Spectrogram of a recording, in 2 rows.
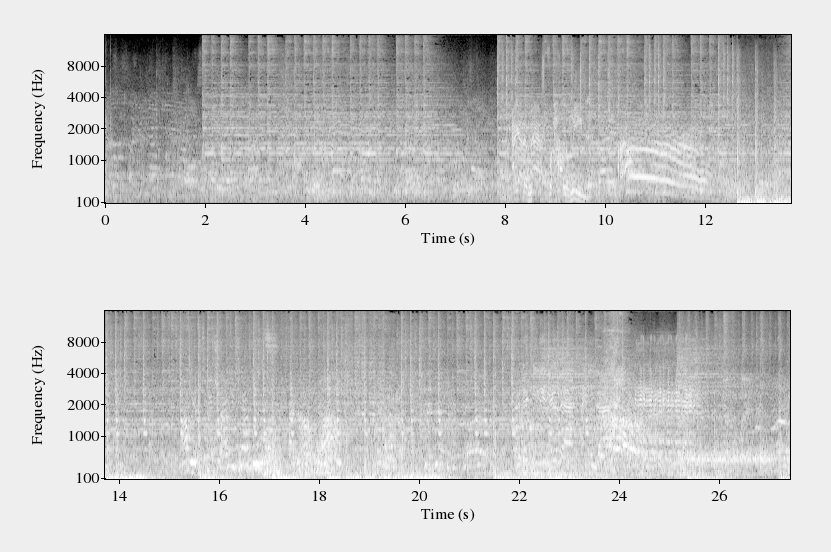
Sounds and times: Music: 0:01.7 - 0:27.4.

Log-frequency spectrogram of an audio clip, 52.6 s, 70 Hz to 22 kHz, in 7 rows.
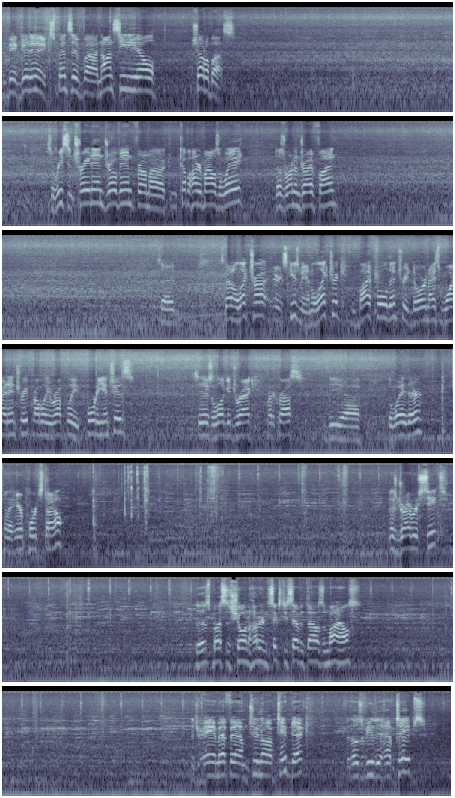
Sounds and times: Speech: 0:00.0 - 0:02.6, 0:03.2 - 0:03.9, 0:08.2 - 0:13.2, 0:17.6 - 0:18.0, 0:18.7 - 0:24.8, 0:25.8 - 0:31.1, 0:36.5 - 0:37.5, 0:40.8 - 0:43.6, 0:48.2 - 0:50.2, 0:50.8 - 0:52.2
Vehicle: 0:00.0 - 0:52.5.

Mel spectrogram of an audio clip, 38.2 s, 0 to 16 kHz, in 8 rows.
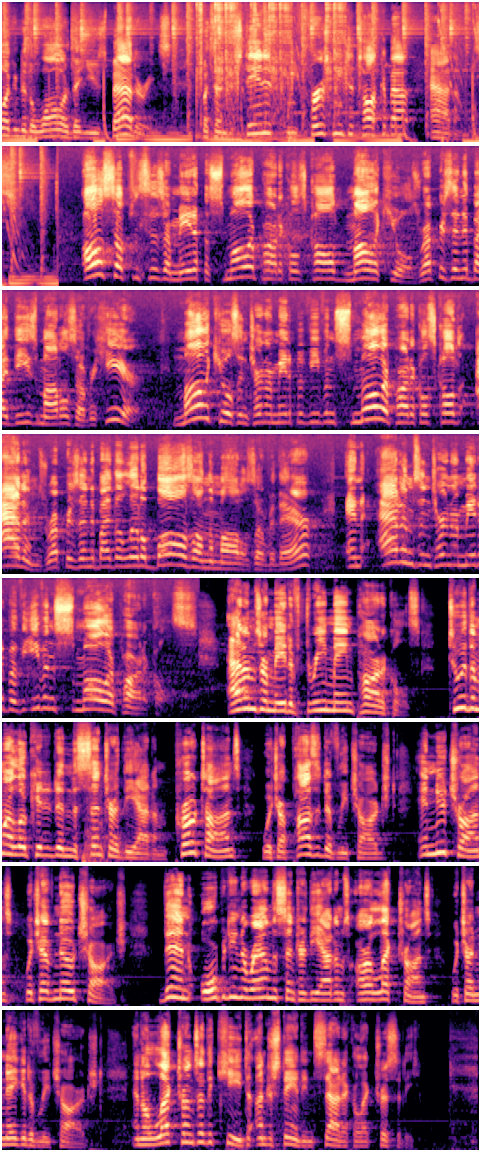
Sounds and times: Speech: 0:00.0 - 0:04.9, 0:05.6 - 0:37.6.

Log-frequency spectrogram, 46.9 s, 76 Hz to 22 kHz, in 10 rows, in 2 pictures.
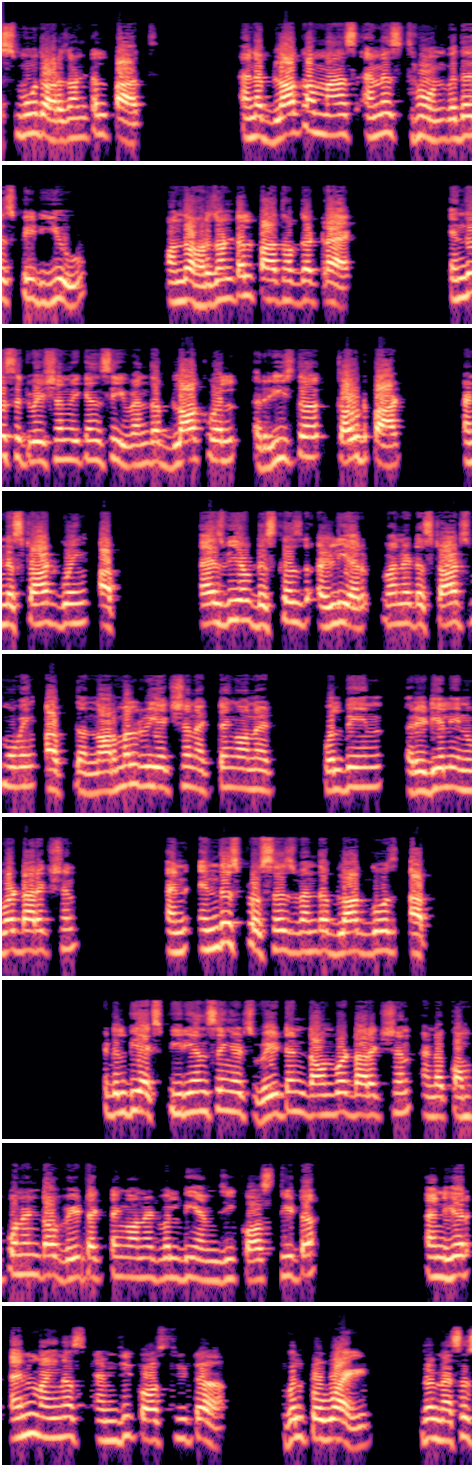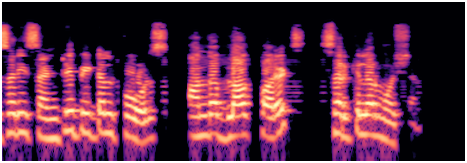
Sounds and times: Speech: 0:00.0 - 0:01.5, 0:02.4 - 0:05.6, 0:06.4 - 0:08.2, 0:09.2 - 0:13.4, 0:14.0 - 0:15.3, 0:16.1 - 0:24.3, 0:25.2 - 0:27.8, 0:29.2 - 0:36.1, 0:37.1 - 0:46.5.

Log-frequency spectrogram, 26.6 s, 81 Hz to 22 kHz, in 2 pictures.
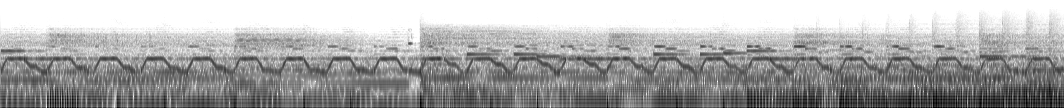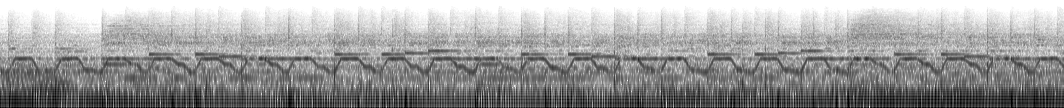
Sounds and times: Music: 0:00.0 - 0:26.6.

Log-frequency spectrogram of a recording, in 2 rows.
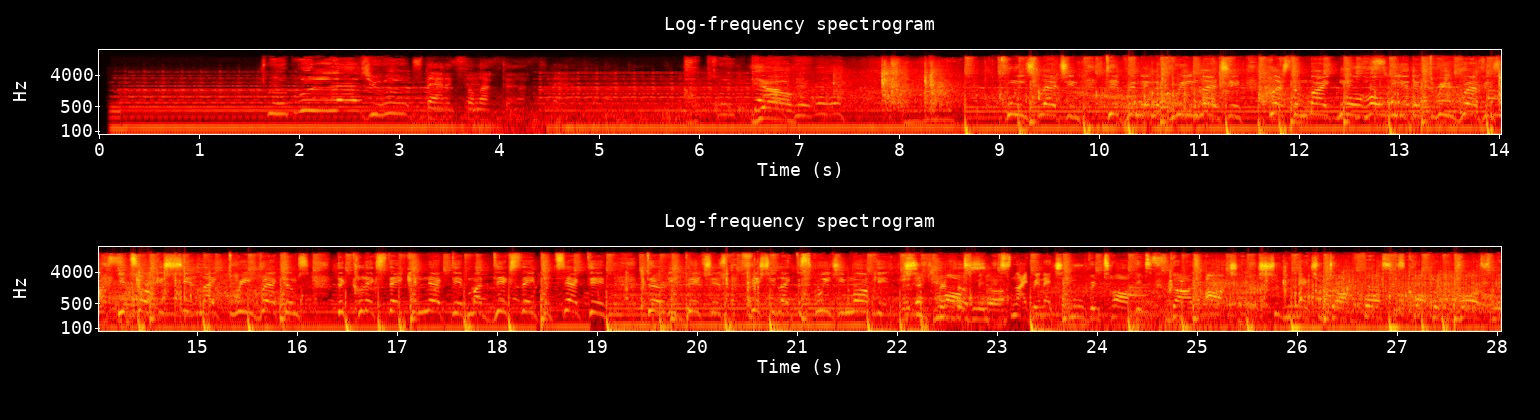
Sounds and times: Music: 0:00.1 - 0:28.0
Skateboard: 0:07.8 - 0:16.2, 0:19.3 - 0:28.0.

